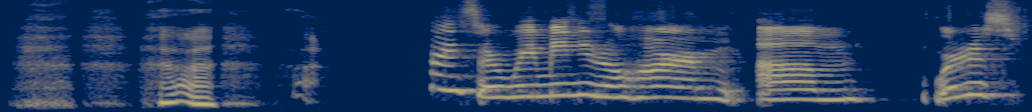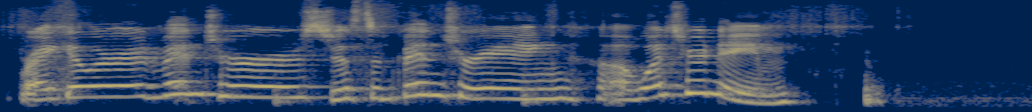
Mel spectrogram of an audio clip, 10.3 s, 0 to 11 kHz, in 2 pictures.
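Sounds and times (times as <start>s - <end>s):
voice imitating heavy breathing: 0.0s - 1.7s
speech: 0.8s - 1.3s, 2.4s - 9.3s.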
